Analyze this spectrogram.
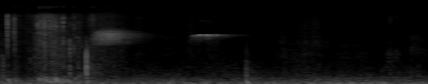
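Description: Fingers crumble a dry pellet with soft gritty crunches.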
